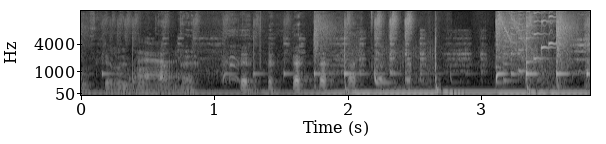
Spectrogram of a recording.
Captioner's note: laughs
